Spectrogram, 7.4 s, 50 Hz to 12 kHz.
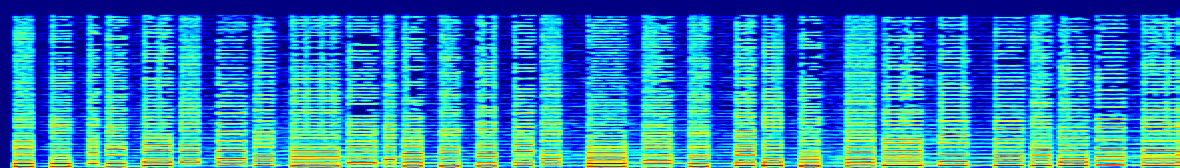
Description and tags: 90's simply synth dance melody
s, loop, electronic, melodic, techno, 90, synth, dance, melody, trance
